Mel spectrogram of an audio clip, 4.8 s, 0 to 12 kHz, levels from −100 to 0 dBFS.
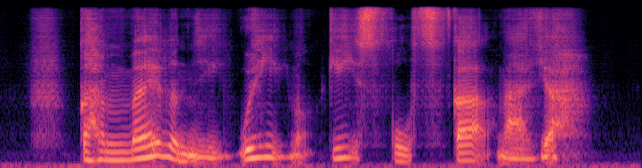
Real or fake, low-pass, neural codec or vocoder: fake; 9.9 kHz; autoencoder, 22.05 kHz, a latent of 192 numbers a frame, VITS, trained on many speakers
